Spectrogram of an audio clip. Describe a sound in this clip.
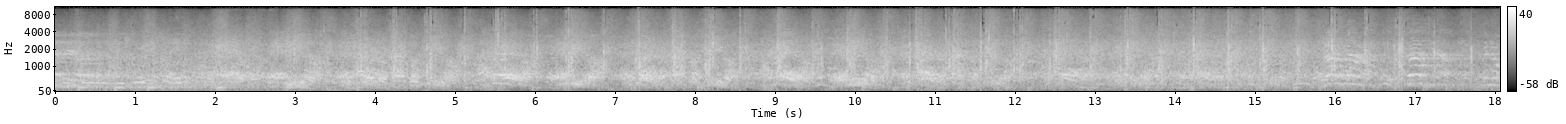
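A crowd claps in rhythm.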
